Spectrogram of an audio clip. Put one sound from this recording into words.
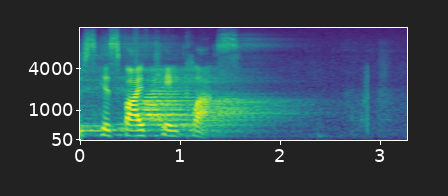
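A woman speaks cheerfully into a microphone.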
